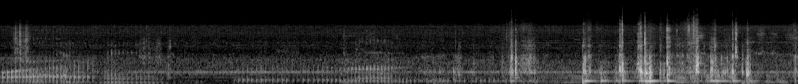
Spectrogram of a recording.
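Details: Lions mating in Kruger National Park; a low moaning growl rises and falls in the first half, then sharp snarling bursts come in quick succession near the end, with an engine humming and people talking nearby.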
